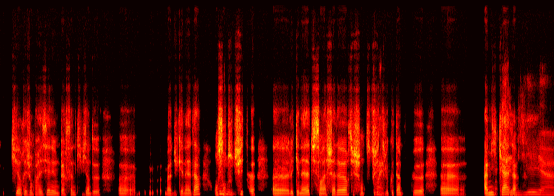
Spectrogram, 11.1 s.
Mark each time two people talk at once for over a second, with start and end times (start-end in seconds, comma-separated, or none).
none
